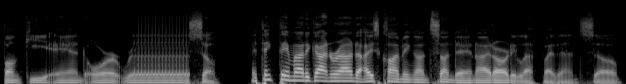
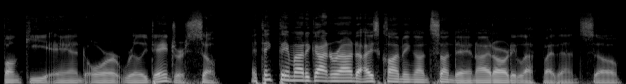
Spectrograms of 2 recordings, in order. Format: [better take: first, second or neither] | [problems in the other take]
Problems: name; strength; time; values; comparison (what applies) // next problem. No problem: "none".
second | audio freezing; at 1.5 s for 0.5 s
